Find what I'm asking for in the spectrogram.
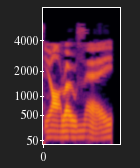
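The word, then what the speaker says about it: Yaroze: The Netyaros, pronounced Yarose, incidentally, costs £549, and allows you to program your own PlayStation games.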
